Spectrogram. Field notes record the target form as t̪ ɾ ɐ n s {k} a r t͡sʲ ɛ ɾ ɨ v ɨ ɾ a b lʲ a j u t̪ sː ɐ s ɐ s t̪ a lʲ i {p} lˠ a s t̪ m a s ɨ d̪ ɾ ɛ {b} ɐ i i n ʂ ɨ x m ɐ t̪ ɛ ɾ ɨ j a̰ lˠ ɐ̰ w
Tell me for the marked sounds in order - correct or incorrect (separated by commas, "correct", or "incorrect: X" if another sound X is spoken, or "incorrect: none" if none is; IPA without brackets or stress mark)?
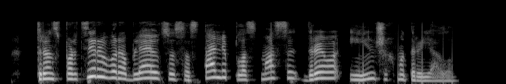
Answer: incorrect: p, correct, incorrect: v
